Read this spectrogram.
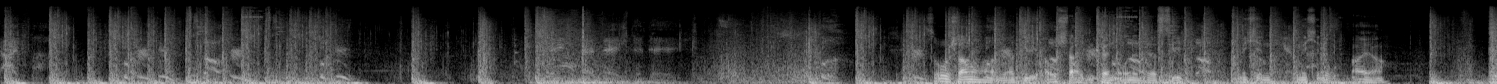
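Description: Heavy punches and kicks land with dull thuds.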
